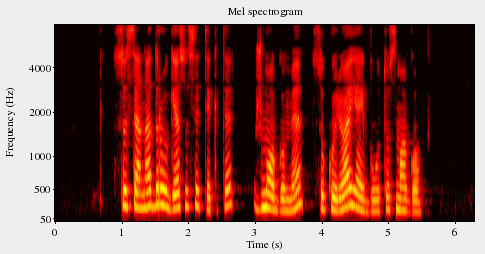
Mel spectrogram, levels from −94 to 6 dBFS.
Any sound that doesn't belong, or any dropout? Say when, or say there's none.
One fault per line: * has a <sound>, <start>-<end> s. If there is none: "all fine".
all fine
